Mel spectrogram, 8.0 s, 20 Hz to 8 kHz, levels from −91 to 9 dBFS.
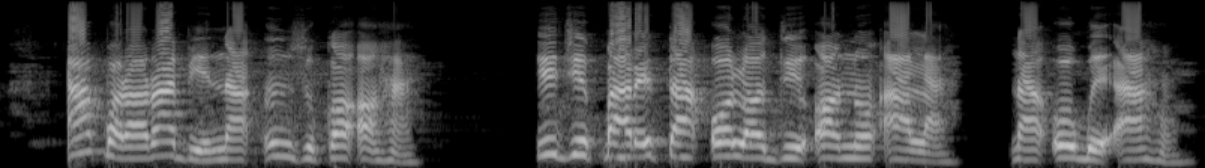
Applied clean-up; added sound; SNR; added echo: none; none; none; none.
